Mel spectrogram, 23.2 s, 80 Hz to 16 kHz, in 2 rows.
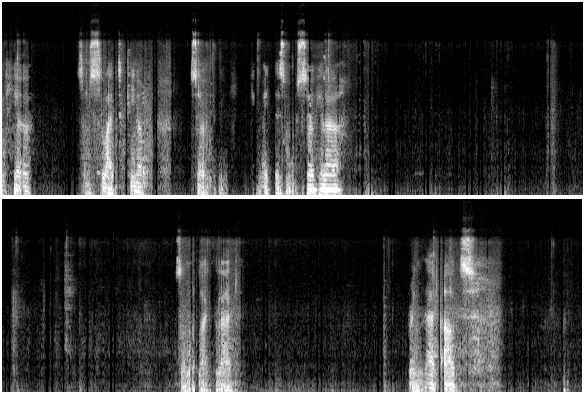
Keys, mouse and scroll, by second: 0.4 click, 1.3 click, 1.8-3.1 middle drag, 3.1 click, 3.5-5.2 middle drag, 4.2 g, 5.2 click, 5.9 click, 6.0 g, 6.7 click, 7.4 g, 8.5-9.5 drag, 8.7 g, 9.5 right click, 10.0 g, 11.1 click, 11.7-12.8 drag, 11.9 g, 12.8 right click, 13.2 g, 13.9 click, 15.7 g, 18.1 click, 19.2 click, 19.4 g, 20.5 click, 20.7 middle click, 22.9 Tab.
